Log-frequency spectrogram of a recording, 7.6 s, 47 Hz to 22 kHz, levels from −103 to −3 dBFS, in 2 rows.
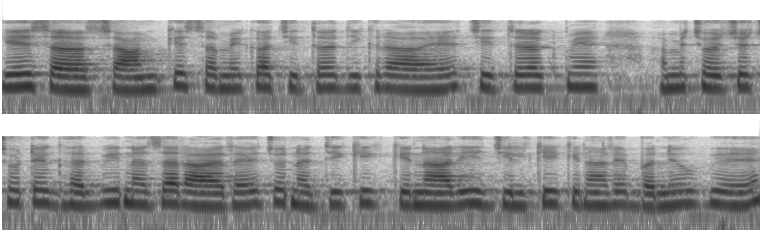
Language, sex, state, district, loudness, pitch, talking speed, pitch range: Hindi, female, Uttar Pradesh, Jalaun, -29 LUFS, 195 Hz, 230 wpm, 185-205 Hz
